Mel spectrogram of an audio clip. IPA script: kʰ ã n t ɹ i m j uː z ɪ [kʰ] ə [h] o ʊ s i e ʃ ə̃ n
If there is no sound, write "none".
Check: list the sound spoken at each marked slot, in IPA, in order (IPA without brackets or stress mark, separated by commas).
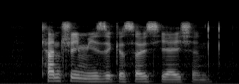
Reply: k, s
